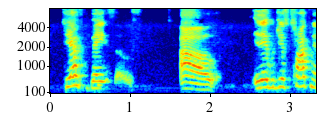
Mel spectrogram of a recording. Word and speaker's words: Bezos: I mean, I think about the story of Jeff Bezos' parents who helped him to start Amazon. Is it Mhm. Bezos or Bezos? I always think about this. Basically. Bezos.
